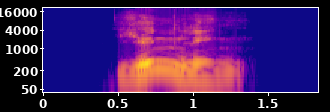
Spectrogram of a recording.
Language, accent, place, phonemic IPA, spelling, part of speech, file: German, Germany, Berlin, /ˈjʏŋlɪŋ/, Jüngling, noun, De-Jüngling.ogg
- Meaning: youth, youngling, stripling, sapling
